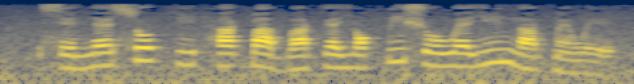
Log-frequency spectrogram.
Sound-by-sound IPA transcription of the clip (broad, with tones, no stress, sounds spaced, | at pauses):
s e˨ n ɛ˧ s o˦ k i˧ h a˦ k͡p a˦˨ b a˧ k ɛ˧ j ɔ˧ k͡p i˦ ʃ o˧ w ɛ˧ j ĩ˦ n a˧ k͡p ɛ̃˨ w e˨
